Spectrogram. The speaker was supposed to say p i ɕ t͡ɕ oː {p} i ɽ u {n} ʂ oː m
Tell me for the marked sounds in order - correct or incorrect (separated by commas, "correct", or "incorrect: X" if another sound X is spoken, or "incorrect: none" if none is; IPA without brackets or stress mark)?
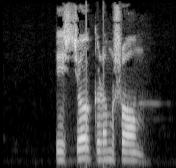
incorrect: k, incorrect: m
